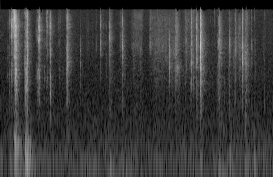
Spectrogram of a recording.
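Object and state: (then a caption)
Plastic cover film sheet being scratched and crinkled. A large flat sheet of clear acetate book-cover film on a white paper liner, lying on a wooden desk, is pressed, rubbed and scratched by hands with long painted nails. A quick series of sharp, bright crinkles and scratchy clicks sounds, each dying away almost at once, with very little low end.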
